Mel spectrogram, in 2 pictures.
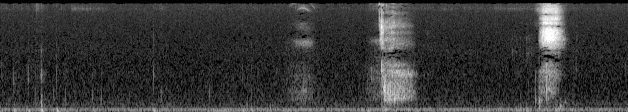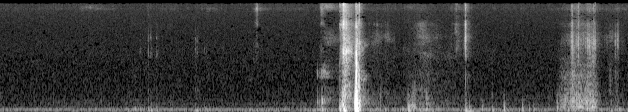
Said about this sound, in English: Sorry, I had to sneeze.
